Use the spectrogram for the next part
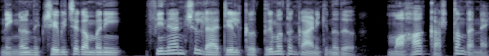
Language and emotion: Malayalam, disgusted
